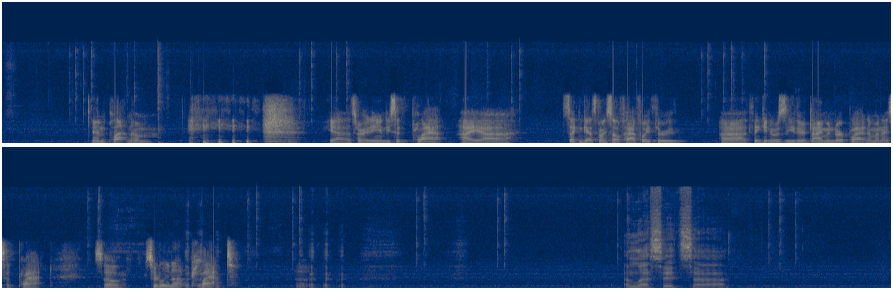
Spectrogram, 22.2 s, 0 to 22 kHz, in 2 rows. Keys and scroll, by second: 1.9 shift+g, 5.1 m, 8.6-9.6 typing, 10.7 m, 20.5 x, 20.8 v.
